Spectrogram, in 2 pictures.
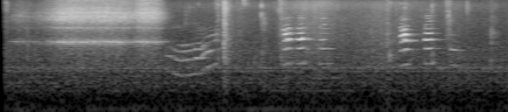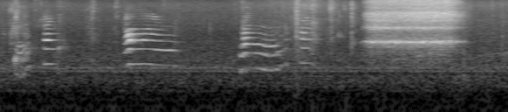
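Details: Munchkin kitten, Kikunosuke, discovering soap bubbles indoors: about six short, tonal meows, several rising then dipping, spaced roughly a second apart, between loud hissing bursts at the start and end.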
